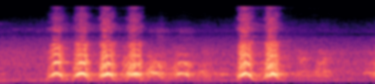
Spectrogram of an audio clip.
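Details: Several dogs in an animal shelter barking in short bursts, a run of five sharp barks followed by a pause and two more loud barks, fairly quiet background.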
